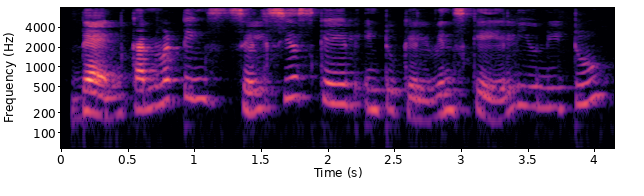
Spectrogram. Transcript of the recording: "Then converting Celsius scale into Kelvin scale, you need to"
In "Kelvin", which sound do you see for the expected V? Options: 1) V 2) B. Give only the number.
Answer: 1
